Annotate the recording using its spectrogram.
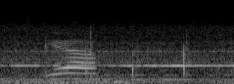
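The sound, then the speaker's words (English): Steady rain falls with a soft, continuous hiss and patter over a gazebo and a stone path. A brief muffled voice and a faint sustained tone sit over the downpour. “leaves the gazebo, braving the rain along a stone path.”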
